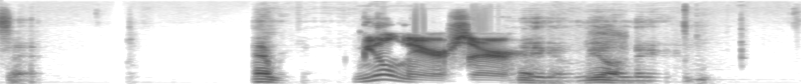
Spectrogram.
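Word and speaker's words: Mjölnir: It's not quite, don't know how to pronounce that. Hammer. Mjolnir, There sir.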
